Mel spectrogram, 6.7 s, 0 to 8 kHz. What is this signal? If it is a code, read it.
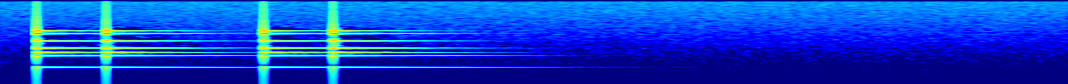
Ship's bell, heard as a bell. 4. Four half-hours of the watch have passed.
